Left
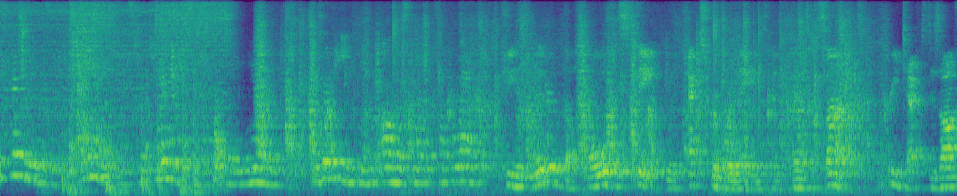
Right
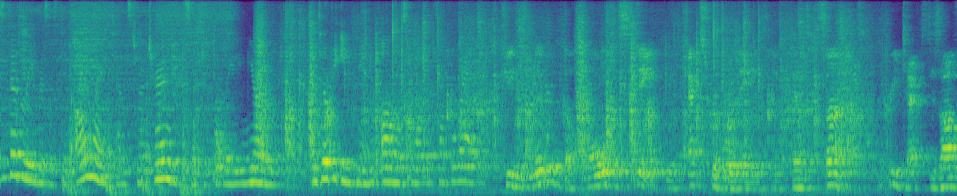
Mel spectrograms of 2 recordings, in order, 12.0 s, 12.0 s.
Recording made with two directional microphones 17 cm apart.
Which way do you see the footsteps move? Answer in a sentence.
In this clip you hear the footsteps move from left to right and back again.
